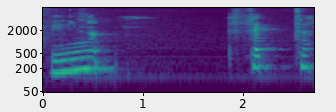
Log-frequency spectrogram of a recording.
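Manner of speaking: slow, word-by-word dictation; dictating. Shown as a demonstration. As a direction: dictate slowly to a class.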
